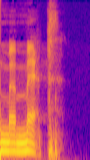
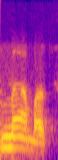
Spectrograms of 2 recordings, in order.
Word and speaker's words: Mamet: What am I saying, Mamet? That's the French pronunciation. – No, I'm just kidding. – It's Mamet. It's like Jack Lee Bissett. Mamet. It's Mamet.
